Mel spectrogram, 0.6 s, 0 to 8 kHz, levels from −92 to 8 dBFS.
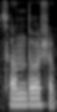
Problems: none marked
